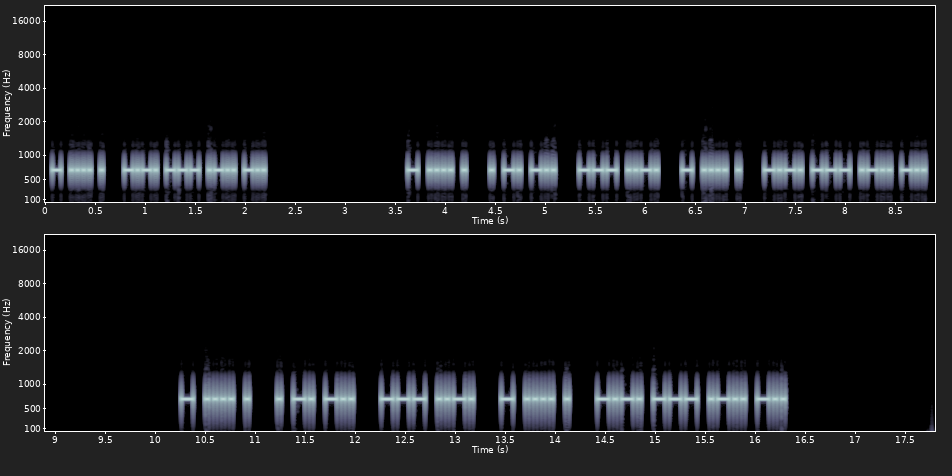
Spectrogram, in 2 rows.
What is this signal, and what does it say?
Morse code, heard as a keyed tone, about 37 wpm, 700 Hz. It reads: THE COLD THE END OF THE COLD THE END OF THE COLD
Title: Speed-Racing - Sets of 5 Words 30wpm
